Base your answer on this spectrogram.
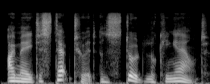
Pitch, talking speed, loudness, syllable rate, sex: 125 Hz, 285 wpm, -19 LUFS, 5.7 syllables/s, male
